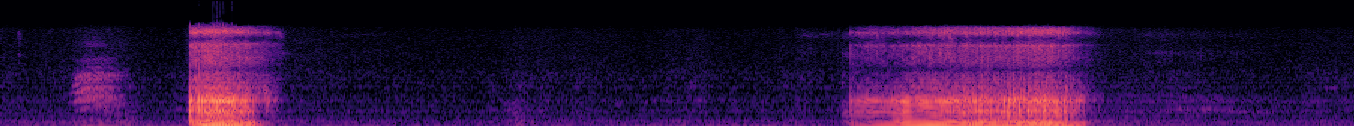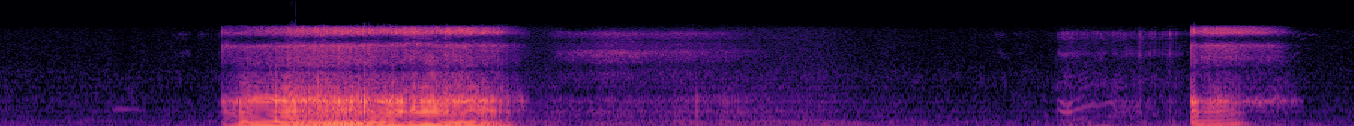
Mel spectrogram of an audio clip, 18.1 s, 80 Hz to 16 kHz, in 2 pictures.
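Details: Snoring during sleep: loud, long, low rumbling snores on breathing in, irregular, about 12 per minute, with softer breath sounds between.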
